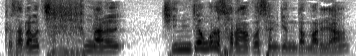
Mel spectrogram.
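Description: A man's voice: sits high, big pitch swings, a little fast, a bit bright, exaggerated voice. A male preacher voicing God as a stern figure questioning Satan in a retold scripture scene.

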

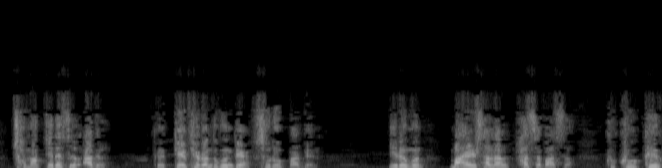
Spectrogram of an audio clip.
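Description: An older man preaching a sermon, acting out biblical dialogue in animated bursts. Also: on the high side, breathy edge, no room sound. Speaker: pastor.

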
